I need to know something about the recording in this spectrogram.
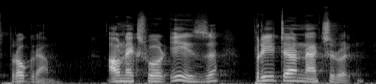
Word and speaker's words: preternatural: So here the second R can be silenced, okay? You can say preternatural, or if you want you can pronounce that second R as well and you can say it preternatural, okay?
